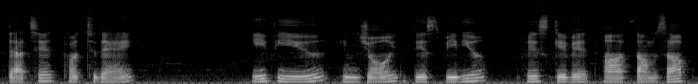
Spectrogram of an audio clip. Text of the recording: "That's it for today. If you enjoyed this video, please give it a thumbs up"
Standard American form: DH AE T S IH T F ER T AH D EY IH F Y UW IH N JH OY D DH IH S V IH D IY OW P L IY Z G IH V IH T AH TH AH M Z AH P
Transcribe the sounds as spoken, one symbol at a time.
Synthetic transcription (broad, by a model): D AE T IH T F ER T AH D EY IH F Y UW IH N JH OY D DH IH S V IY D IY OW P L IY S G IH V IH T AH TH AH M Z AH P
